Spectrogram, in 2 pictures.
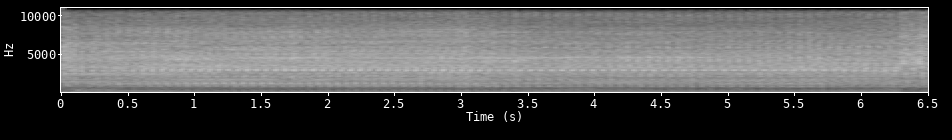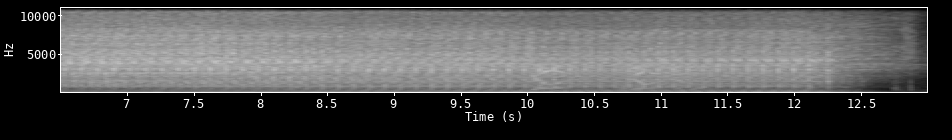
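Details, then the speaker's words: BMW E36 first start-up with newly built swapped engine, lifters still bleeding down: loud rough idle with a steady knock roughly three or four per second before shutoff; not the lifters, source unclear. "That doesn't sound good. That's not the lifter anymore."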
